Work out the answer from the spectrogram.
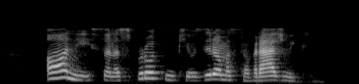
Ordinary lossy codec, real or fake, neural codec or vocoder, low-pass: none; fake; codec, 16 kHz, 1 kbps, X-Codec, WavLM features, trained on Multilingual LibriSpeech; 5.4 kHz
